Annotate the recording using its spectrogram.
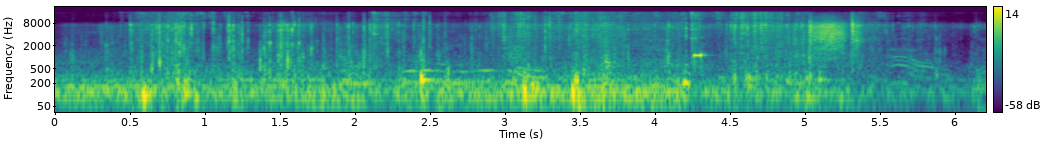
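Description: Goods being handled at a store checkout: a string of knocks, clinks and rustles, with a single short beep about four seconds in, typical of a barcode scanner.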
